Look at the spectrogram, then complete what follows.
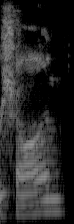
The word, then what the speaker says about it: Sean: They're on WOA FM 99 with DJ Oliver Sean or Oliver Scene. I'm not sure how you pronounce it. It's pronounced Sierra Echo Alpha November. Yes, it is. That'll be Sean.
